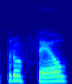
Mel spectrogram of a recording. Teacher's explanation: a sílaba mais forte da palavra é a última sendo assim uma palavra oxítona e aí você acertou tudo você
